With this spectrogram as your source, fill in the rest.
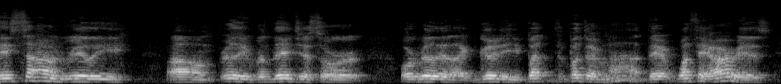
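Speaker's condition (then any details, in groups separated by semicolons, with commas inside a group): ALS; about 2 years since onset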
